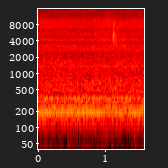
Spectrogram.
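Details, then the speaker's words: Steady low mechanical hum of the blood pump on a 2008K dialysis machine during priming. The arterial bloodline is held over a bucket while air is purged and replaced with saline, then the pump is stopped. "you want to do is Purge the air out and replace it with sailing once the sailing's coming out of the bucket push stop"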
